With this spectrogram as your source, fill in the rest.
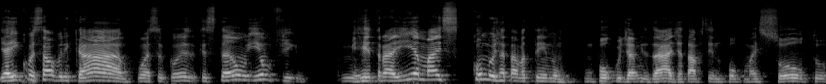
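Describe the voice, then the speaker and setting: A man is speaking. He has an ordinary speaking voice. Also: very clean recording, silent background. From São Paulo, Brazil. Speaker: pastor and businessman. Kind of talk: podcast interview. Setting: live podcast studio.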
